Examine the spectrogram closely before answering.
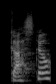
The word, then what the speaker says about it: Gusto: Gusto.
